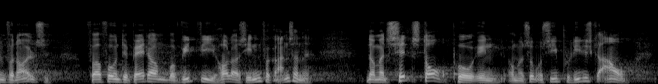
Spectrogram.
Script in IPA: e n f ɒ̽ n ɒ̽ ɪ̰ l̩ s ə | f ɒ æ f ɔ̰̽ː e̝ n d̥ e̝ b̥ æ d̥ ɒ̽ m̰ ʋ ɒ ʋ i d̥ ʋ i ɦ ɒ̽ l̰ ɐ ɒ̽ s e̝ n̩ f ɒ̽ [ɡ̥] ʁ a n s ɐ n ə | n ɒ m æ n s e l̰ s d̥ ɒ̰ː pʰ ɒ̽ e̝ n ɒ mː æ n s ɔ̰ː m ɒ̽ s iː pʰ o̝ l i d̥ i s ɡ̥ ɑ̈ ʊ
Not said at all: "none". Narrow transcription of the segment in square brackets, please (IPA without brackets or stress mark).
ɡ̥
